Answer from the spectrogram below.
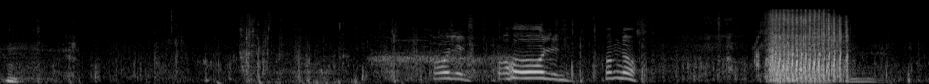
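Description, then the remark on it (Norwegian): A horse on a farm whinnies several times in loud, wavering neighs while hooves clop steadily, with a man speaking briefly and a sharp burst of noise near the end. “Det er vel den siste hesten på gården, dette.”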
